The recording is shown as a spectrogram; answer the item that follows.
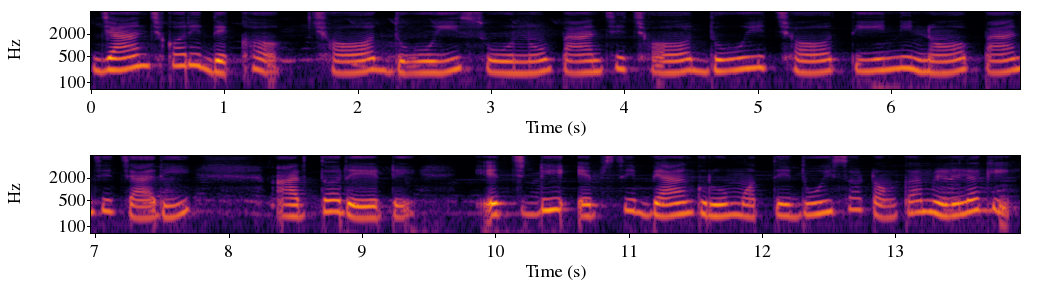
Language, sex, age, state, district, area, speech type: Odia, female, 30-45, Odisha, Kalahandi, rural, read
